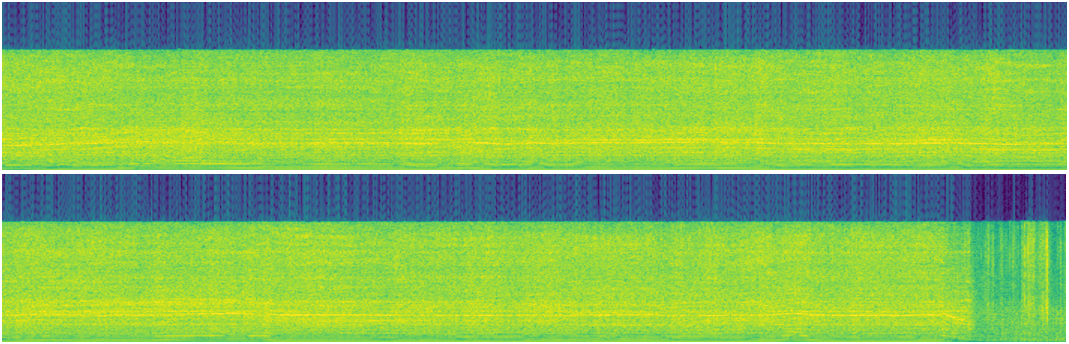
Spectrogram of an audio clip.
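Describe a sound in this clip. A chainsaw roars steadily, cutting into a tree trunk.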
